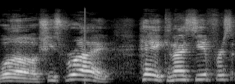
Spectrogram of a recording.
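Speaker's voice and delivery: high put-on kid character voice. Reading a kid's game dialogue aloud, put-on voice for a kid character. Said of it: "why am I giving him that kind of voice".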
